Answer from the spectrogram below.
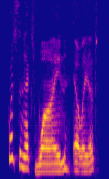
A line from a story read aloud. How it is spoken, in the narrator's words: Janet asked brightly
